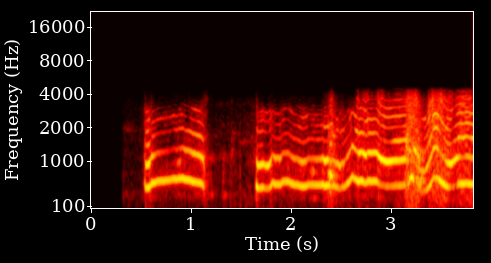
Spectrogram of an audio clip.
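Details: Dog howling: a long, steady, tonal howl with rich harmonics, a short break, then a longer wavering howl that rises and dips in pitch before settling, fairly loud and close, with no other clear sounds.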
